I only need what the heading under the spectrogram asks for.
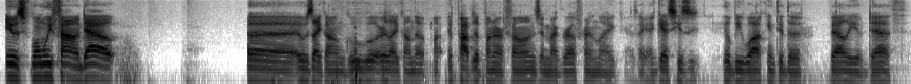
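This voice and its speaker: A man's voice: lowish voice, steady tone, a little fast. A man who is a guest comedian, chatting casually on a podcast and telling loose, rambling stories full of fillers.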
